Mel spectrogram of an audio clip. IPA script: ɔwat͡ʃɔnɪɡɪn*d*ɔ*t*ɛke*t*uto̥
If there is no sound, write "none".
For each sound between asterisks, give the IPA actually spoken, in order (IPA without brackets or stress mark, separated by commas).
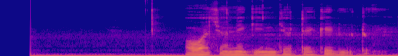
d͡ʒ, t, d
